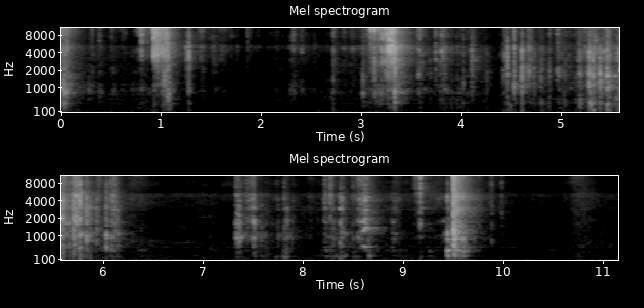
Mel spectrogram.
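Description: Small paperboard box being torn open by hand and a plastic cream tube slid out of it: a series of short tearing, rustling scrapes, with a longer stretch of tearing and crinkling in the middle and the loudest scrape near the end.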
